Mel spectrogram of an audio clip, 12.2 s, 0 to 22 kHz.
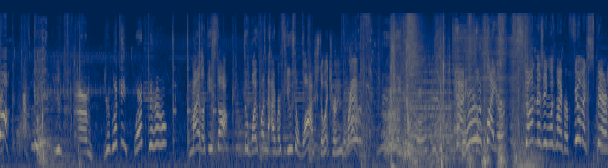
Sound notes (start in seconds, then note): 0.3 gulps; 7.4 nervous whimpering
